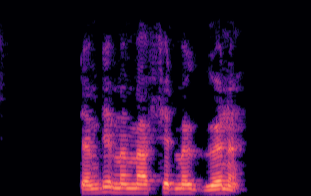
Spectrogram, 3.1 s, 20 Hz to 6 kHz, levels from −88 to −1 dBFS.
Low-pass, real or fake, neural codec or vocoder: 5.4 kHz; real; none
